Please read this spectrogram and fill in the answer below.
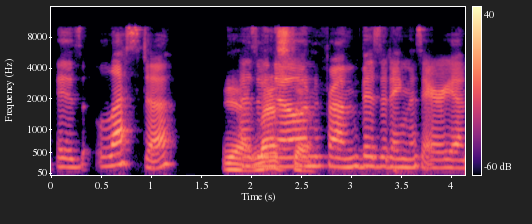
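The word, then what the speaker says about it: Leicester: Creek correct pronunciation is Lester yes from visiting this area many times it's not like Leigh Chester or Lai Chester Lester yeah you want to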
